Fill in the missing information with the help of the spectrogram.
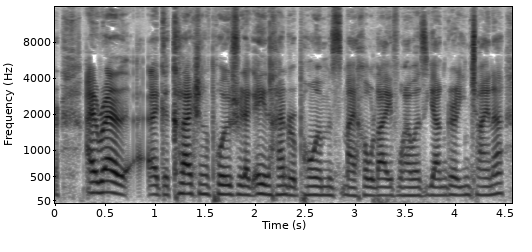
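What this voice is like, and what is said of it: Non-native accent in English. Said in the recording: “I came to America. I don't speak English well. ... My accent is stopping me from everything.”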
